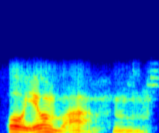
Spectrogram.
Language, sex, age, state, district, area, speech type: Sanskrit, male, 18-30, Karnataka, Uttara Kannada, rural, conversation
